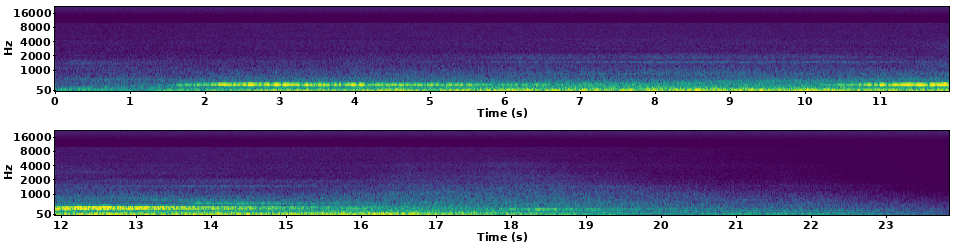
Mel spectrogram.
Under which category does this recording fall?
Soundscapes > Other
